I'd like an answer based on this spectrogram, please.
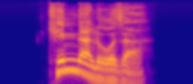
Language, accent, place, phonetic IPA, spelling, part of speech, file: German, Germany, Berlin, [ˈkɪndɐloːzɐ], kinderloser, adjective, De-kinderloser.ogg
- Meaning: inflection of kinderlos: 1. strong/mixed nominative masculine singular 2. strong genitive/dative feminine singular 3. strong genitive plural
